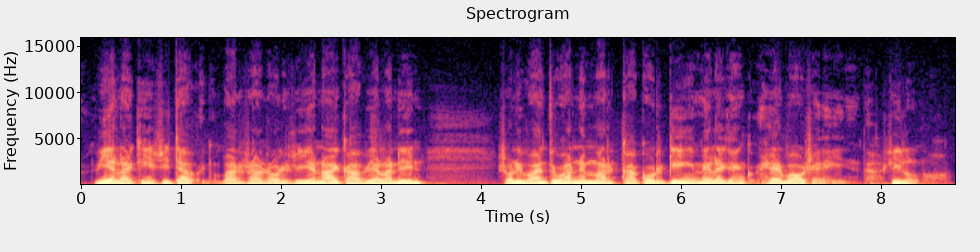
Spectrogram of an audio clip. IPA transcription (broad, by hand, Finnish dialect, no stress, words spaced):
ʋiælækin sitæ ʋɑrsɑː se oli siːhen ɑikɑhɑʋ ʋiælæ niːn s oli ʋɑin tuhɑnːem mɑrkːɑː korkiː melekeiŋ k heʋoːsen̞ hintɑ silːoː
